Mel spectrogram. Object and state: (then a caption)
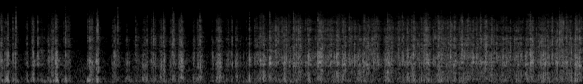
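Empty plastic soda bottle. Fingers grip, crinkle and scratch near the cap of an empty, hollow, clear PET Pepsi bottle with a blue label and cap. Quick, bright plastic crackles and scratches start as separate bursts, then run together into a dense, steady crinkling with a hollow tone around 1 kHz.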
